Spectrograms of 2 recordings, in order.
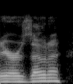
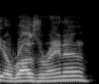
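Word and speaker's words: Arozarena: I'm sure you probably pronounce it Arizona, but Randy Arozareno, they've got him ranked 59th overall.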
